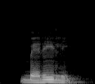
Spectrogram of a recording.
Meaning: beryllium
- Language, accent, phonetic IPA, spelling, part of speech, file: Catalan, Valencia, [beˈɾil.li], beril·li, noun, LL-Q7026 (cat)-beril·li.wav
